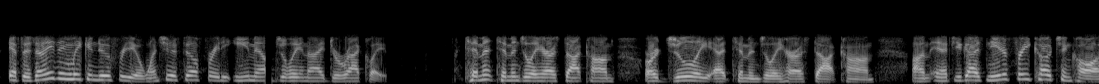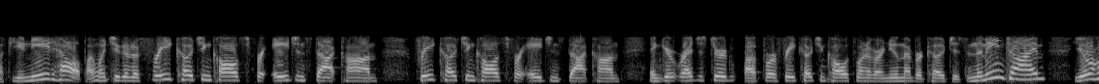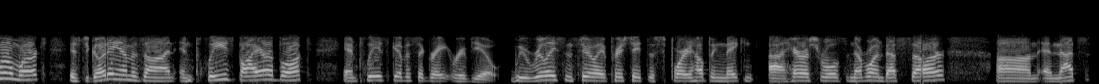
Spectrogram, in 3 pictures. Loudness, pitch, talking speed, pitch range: -26 LUFS, 175 Hz, 230 wpm, 155-195 Hz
